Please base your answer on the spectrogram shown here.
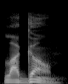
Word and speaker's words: lagom: So, what is logum exactly? First off, you say it like lum.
